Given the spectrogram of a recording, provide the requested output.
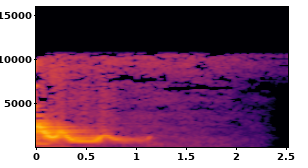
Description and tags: jews harp 14
A pluck on a Jew's harp.
Recorded late at night in my bedroom on a Samsung mp3 player.
Unfortunately the recording have a lot less warmth to it than the instrument has in reality.
14 of 15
